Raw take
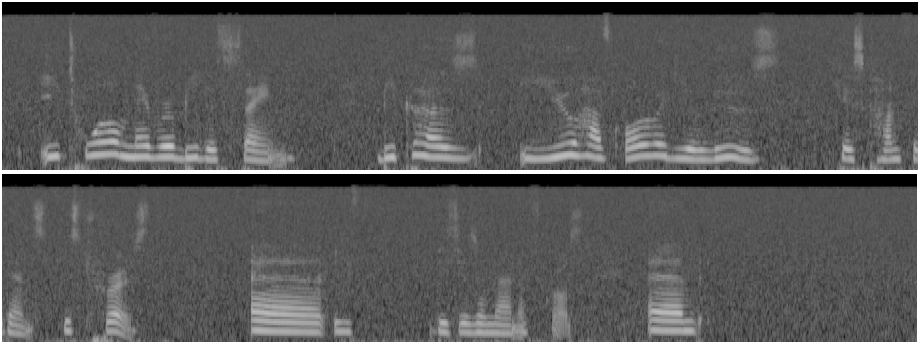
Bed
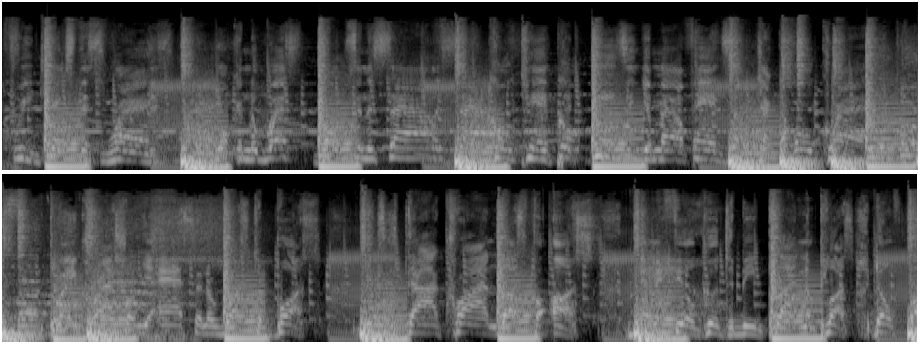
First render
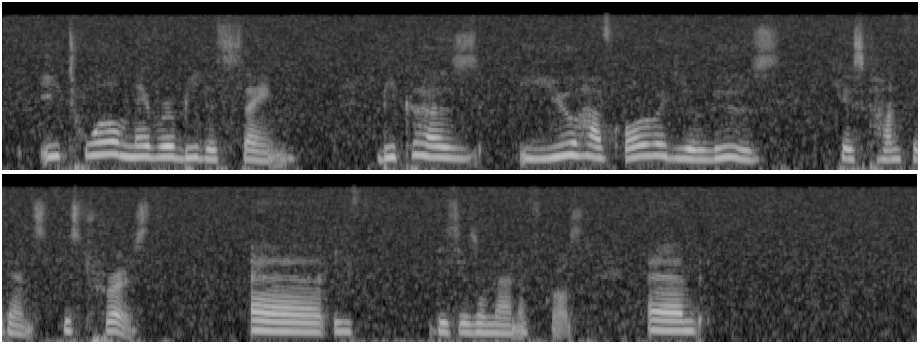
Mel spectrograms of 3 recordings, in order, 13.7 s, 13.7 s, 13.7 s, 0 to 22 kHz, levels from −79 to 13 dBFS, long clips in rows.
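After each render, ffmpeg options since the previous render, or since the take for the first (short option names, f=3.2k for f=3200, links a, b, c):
-af "afftdn=nr=15:nf=-30"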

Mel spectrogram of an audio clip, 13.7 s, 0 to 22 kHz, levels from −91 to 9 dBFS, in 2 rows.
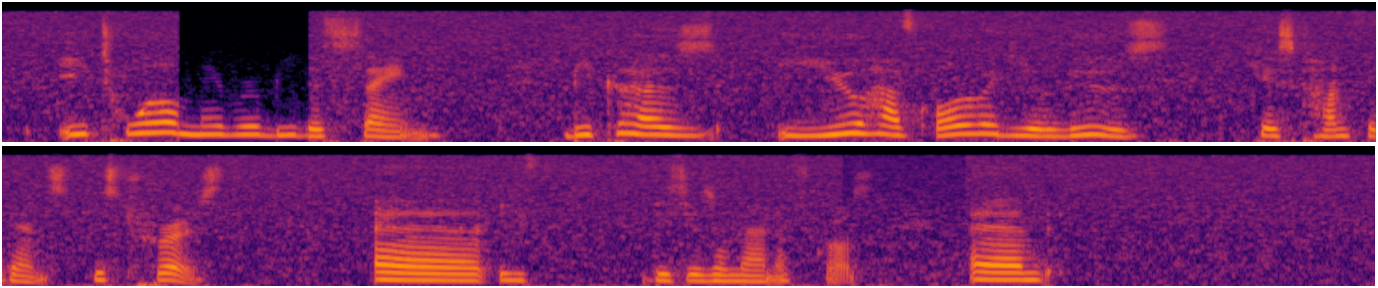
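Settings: -filter_complex "[0:a]asettb=1/sr,asplit=3[a][b][c];[a]atrim=end=0.884[d];[b]atrim=start=0.88:end=1.54,asetpts=PTS-STARTPTS,afade=t=in:d=0.004:c=qsin,afade=t=out:st=0.656:d=0.004:c=qsin,bandpass=f=270:t=q:w=2.2[e];[c]atrim=start=1.536[f];[d][e]acrossfade=d=0.004:c1=hsin:c2=qsin[g];[g][f]acrossfade=d=0.004:c1=qsin:c2=hsin,asettb=1/sr,asplit=3[h][i][j];[h]atrim=end=11.074[k];[i]atrim=start=11.07:end=11.69,asetpts=PTS-STARTPTS,afade=t=in:d=0.004:c=qsin,afade=t=out:st=0.616:d=0.004:c=qsin,highshelf=f=3.1k:g=-7.5[l];[j]atrim=start=11.686[m];[k][l]acrossfade=d=0.004:c1=hsin:c2=qsin[n];[n][m]acrossfade=d=0.004:c1=qsin:c2=hsin"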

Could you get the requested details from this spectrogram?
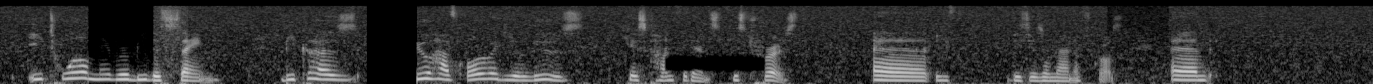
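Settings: -filter_complex "[0:a]asettb=1/sr,asplit=3[a][b][c];[a]atrim=end=1.164[d];[b]atrim=start=1.16:end=1.88,asetpts=PTS-STARTPTS,afade=t=in:d=0.004:c=qsin,afade=t=out:st=0.716:d=0.004:c=qsin,acontrast=37[e];[c]atrim=start=1.876[f];[d][e]acrossfade=d=0.004:c1=hsin:c2=qsin[g];[g][f]acrossfade=d=0.004:c1=qsin:c2=hsin,asplit=3[h][i][j];[h]afade=t=out:st=6.63:d=0.02[k];[i]asuperstop=centerf=940:order=12:qfactor=0.93,afade=t=in:st=6.63:d=0.02,afade=t=out:st=7.64:d=0.02[l];[j]afade=t=in:st=7.64:d=0.02[m];[k][l][m]amix=inputs=3:normalize=0,asplit=3[n][o][p];[n]atrim=end=3.67,asetpts=PTS-STARTPTS,afade=t=out:st=3.666:d=0.004:c=hsin[q];[o]atrim=start=3.67:end=4.17,asetpts=PTS-STARTPTS,volume=0[r];[p]atrim=start=4.17,asetpts=PTS-STARTPTS,afade=t=in:d=0.004:c=hsin[s];[q][r][s]concat=n=3:v=0:a=1"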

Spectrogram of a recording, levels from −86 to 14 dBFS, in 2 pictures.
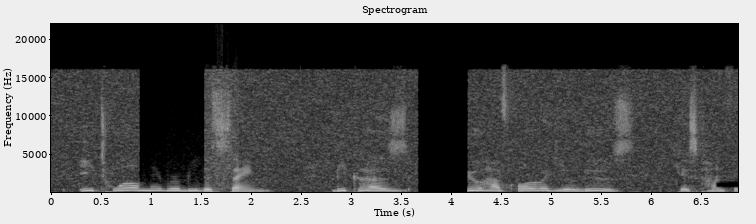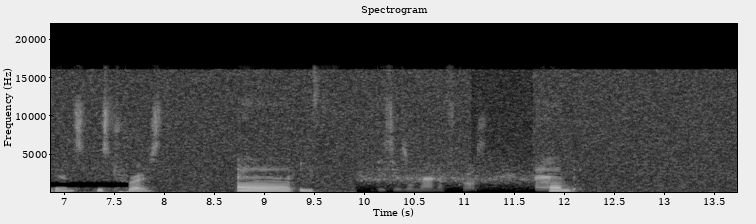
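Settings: -filter_complex "[0:a]asplit=3[a][b][c];[a]afade=t=out:st=9.91:d=0.02[d];[b]highpass=f=1.7k:t=q:w=5.7,afade=t=in:st=9.91:d=0.02,afade=t=out:st=11.85:d=0.02[e];[c]afade=t=in:st=11.85:d=0.02[f];[d][e][f]amix=inputs=3:normalize=0"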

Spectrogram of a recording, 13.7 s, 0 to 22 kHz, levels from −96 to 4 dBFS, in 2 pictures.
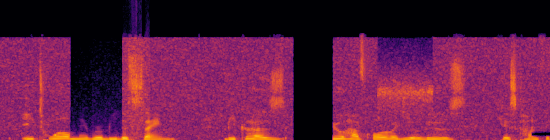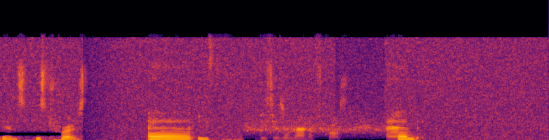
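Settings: -filter_complex "[0:a]asettb=1/sr,asplit=3[a][b][c];[a]atrim=end=4.724[d];[b]atrim=start=4.72:end=5.42,asetpts=PTS-STARTPTS,afade=t=in:d=0.004:c=qsin,afade=t=out:st=0.696:d=0.004:c=qsin,lowpass=f=7.5k:t=q:w=10[e];[c]atrim=start=5.416[f];[d][e]acrossfade=d=0.004:c1=hsin:c2=qsin[g];[g][f]acrossfade=d=0.004:c1=qsin:c2=hsin,asettb=1/sr,asplit=3[h][i][j];[h]atrim=end=9.664[k];[i]atrim=start=9.66:end=10.71,asetpts=PTS-STARTPTS,afade=t=in:d=0.004:c=qsin,afade=t=out:st=1.046:d=0.004:c=qsin,lowshelf=f=270:g=9[l];[j]atrim=start=10.706[m];[k][l]acrossfade=d=0.004:c1=hsin:c2=qsin[n];[n][m]acrossfade=d=0.004:c1=qsin:c2=hsin,asplit=2[o][p];[o]atrim=end=7.92,asetpts=PTS-STARTPTS,afade=t=out:st=7.916:d=0.004:c=hsin:silence=0.199526[q];[p]atrim=start=7.92,asetpts=PTS-STARTPTS,afade=t=in:d=0.61:silence=0.199526[r];[q][r]concat=n=2:v=0:a=1"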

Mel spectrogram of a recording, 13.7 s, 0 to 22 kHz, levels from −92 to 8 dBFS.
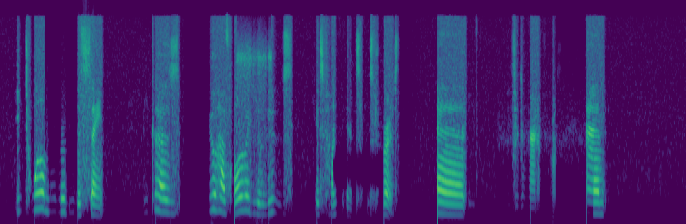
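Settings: -af "highpass=f=590:w=0.5412,highpass=f=590:w=1.3066,agate=range=-32dB:threshold=-29dB:ratio=16:detection=peak"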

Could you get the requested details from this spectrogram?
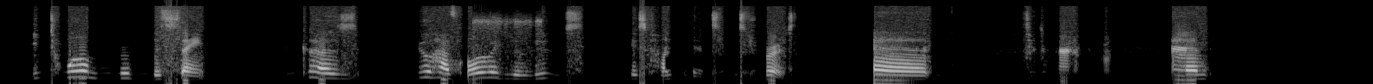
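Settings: -af "afreqshift=61,aeval=exprs='clip(val(0),-1,0.158)':c=same"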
